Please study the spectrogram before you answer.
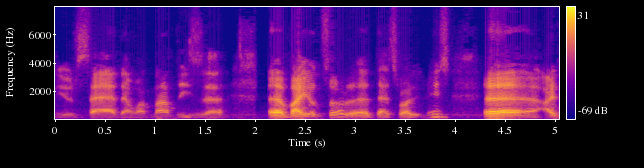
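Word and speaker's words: Vayots Dzor: Tell me how to pronounce that. Bayot Zor.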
